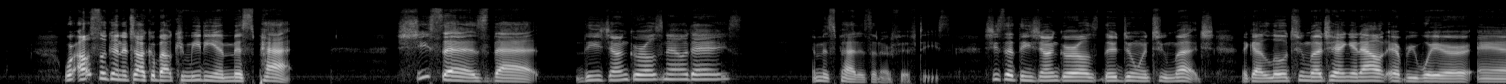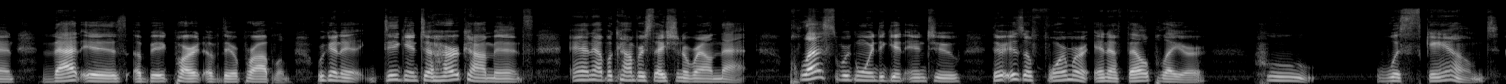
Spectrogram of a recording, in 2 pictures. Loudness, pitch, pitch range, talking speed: -20 LUFS, 175 Hz, 150-200 Hz, 150 wpm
